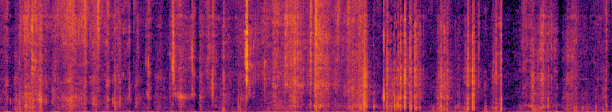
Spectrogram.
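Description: Close-up eating sounds of a crispy tartary buckwheat snack being bitten and chewed, with many sharp, irregular crunches and crackles.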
